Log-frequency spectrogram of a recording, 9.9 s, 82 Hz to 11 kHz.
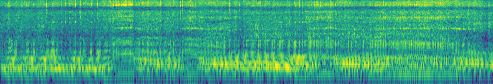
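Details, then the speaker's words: CG411 grass cutter that died on acceleration, after replacing faulty carburetor needle/seat: high buzzy two-stroke note climbs cleanly on throttle and settles back, no stumbling or cutting out; runs normally. "yan so tingnan natin paandarin ko lang okay y umaandar na so anuhin natin accelerator yan yan lakas na ng ikot"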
